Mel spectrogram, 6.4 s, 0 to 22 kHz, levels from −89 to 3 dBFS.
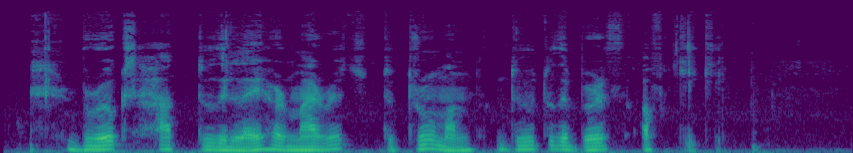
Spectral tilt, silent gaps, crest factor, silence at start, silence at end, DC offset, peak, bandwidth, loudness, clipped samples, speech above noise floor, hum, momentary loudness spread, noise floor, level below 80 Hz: -6.5 dB/octave; none; 18 dB; 0.1 s; 0.7 s; under 0.1%; -16 dBFS; 15.5 kHz; -33 LUFS; under 0.1%; 28 dB; none; 16 LU; -60 dBFS; -48 dBFS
